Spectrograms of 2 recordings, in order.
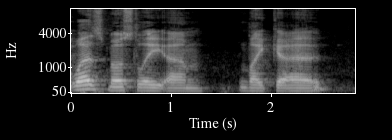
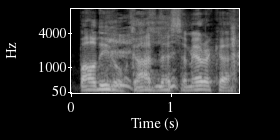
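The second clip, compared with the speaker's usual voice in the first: broken English; 3 semitones higher, 3 dB louder than usual. Retold or imitated. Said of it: "that's when the guy said".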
